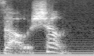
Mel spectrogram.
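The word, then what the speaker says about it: 早上: Esse shang por si só, ele é pronunciado com o segundo tom, que é o tom de pergunta, né? Shang. Só que ele tá junto com, aqui no zao e no wan, junto com o terceiro tom. Quando ele pega o terceiro tom e junta com o segundo vira o quarto tom.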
